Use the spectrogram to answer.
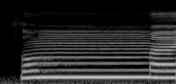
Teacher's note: Kemudian ada hukum gunnah musyaddadah karena mim bertasydid. Cara baca dengung, bunyi m tahan sampai ada getaran halus ke hidung.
